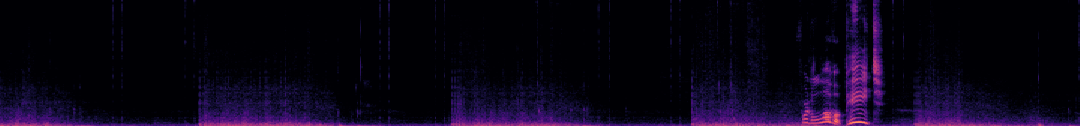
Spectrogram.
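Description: Spaceship guns fire in rapid bursts.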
